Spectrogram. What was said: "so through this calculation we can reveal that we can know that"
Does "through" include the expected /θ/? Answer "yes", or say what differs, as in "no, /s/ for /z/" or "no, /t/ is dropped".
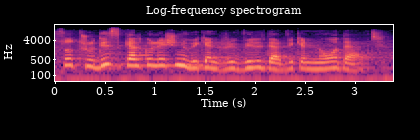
no, /t/ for /θ/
